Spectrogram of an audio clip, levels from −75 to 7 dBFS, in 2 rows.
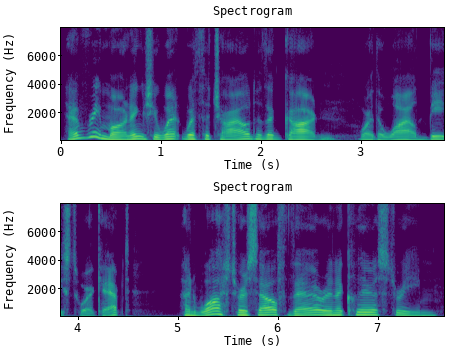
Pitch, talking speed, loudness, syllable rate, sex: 135 Hz, 190 wpm, -18 LUFS, 4.8 syllables/s, male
